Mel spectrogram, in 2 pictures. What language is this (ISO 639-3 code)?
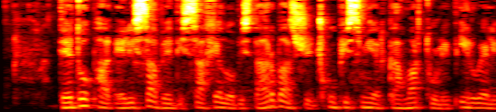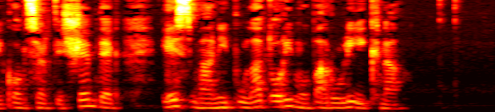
kat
